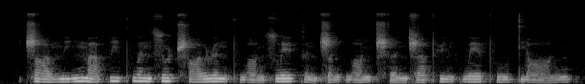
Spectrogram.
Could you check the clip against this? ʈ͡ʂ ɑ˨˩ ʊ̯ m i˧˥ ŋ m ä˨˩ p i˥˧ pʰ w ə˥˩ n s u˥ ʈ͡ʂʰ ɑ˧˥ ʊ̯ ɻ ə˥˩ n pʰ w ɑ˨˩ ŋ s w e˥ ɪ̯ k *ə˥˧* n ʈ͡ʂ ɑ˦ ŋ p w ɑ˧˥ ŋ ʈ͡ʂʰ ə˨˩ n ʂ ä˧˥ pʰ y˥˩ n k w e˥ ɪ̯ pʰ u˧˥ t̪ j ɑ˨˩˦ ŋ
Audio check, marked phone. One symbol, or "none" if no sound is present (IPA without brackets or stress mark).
ə˨˩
